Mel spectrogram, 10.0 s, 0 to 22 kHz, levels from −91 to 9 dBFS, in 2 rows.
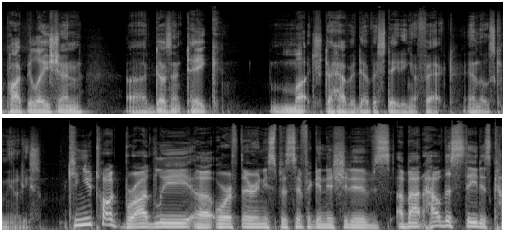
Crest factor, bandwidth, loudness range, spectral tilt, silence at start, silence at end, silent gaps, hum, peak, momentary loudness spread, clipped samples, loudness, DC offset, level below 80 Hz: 16 dB; 18 kHz; 7 LU; -5 dB/octave; 0 s; 0 s; none; none; -6 dBFS; 12 LU; under 0.1%; -21 LUFS; under 0.1%; -32 dBFS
